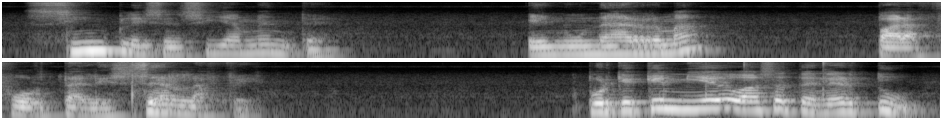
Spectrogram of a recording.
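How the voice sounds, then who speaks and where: A man's voice: fairly high pitch, darkish tone. A man preaching a video sermon in a conversational, emphatic way, with reflective asides and self-corrections.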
